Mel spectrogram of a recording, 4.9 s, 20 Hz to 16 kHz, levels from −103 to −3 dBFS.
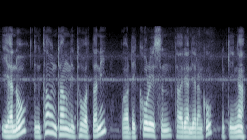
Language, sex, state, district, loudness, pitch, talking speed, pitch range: Garo, male, Meghalaya, West Garo Hills, -18 LUFS, 135 Hz, 95 wpm, 120-160 Hz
